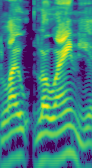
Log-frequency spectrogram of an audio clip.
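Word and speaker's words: Lo-Ammi: and then the final one, Lo-Ami, or Lo-Ami is the way some people pronounce it.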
